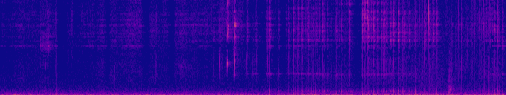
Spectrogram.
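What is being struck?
Glazed ceramic jar.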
